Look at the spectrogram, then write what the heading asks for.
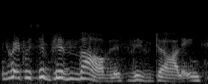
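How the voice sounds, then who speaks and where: A woman's voice: medium pitch, big pitch swings, fairly quick, breathy edge. An actress playing a gushing, affected society woman at a party in a 1950s radio drama. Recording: tinny old radio recording with crowd.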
